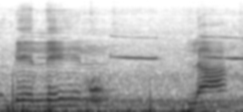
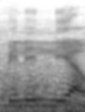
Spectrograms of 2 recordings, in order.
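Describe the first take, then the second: First: The last syllable is plain la, no y glide. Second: The last syllable is lya, with a y glide. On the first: This follows the written spelling. "Hindi ko alam paano basahin yan eh" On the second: This is what the locals call it. "Pililya kasi tawag nila"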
